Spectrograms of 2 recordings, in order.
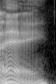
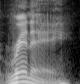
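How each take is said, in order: First: The stress is on the second syllable. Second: The stress is on the first syllable. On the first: "I'm saying it with the accent on the nay, not the ren" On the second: "Not Rene"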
